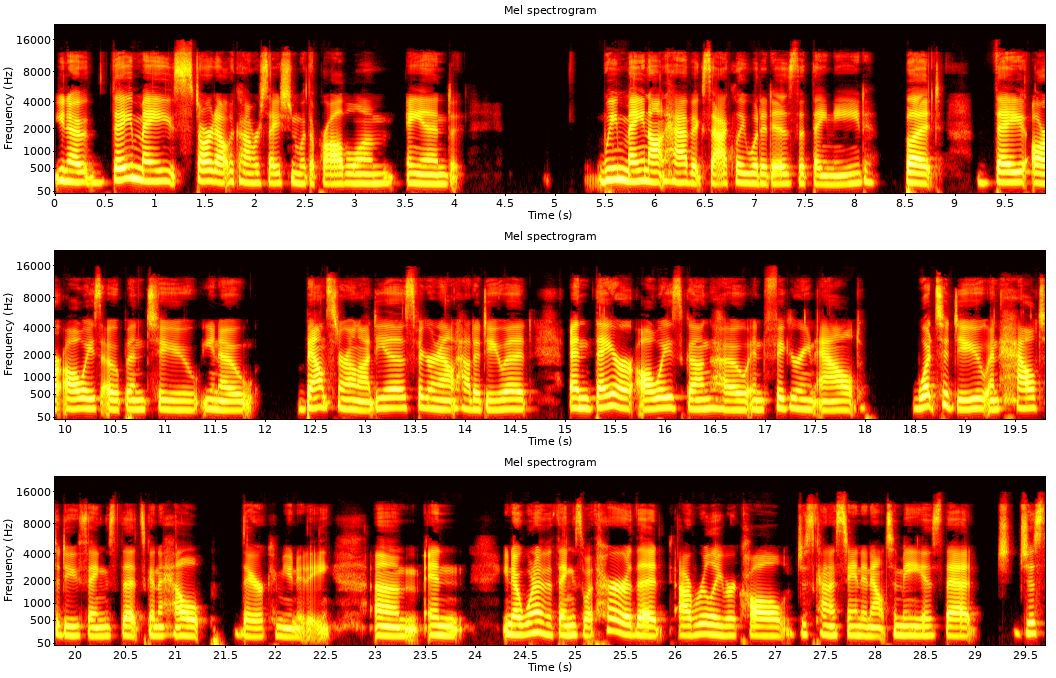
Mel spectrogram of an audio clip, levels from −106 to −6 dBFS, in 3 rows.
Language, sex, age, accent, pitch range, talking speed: English, female, 20-39, American, 180-215 Hz, 175 wpm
